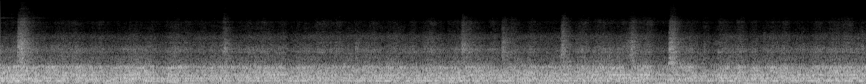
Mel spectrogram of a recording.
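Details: JR Kyushu 303 series set K01, car 4 MoHa 303-1, recorded directly above the Hakata-end bogie between Shimoyamato and Hatae: heavy mid-pitched groan over the rail roar and clatter, with strong vibration tied to motor rotation. Abnormal traction motor noise, cause unknown.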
